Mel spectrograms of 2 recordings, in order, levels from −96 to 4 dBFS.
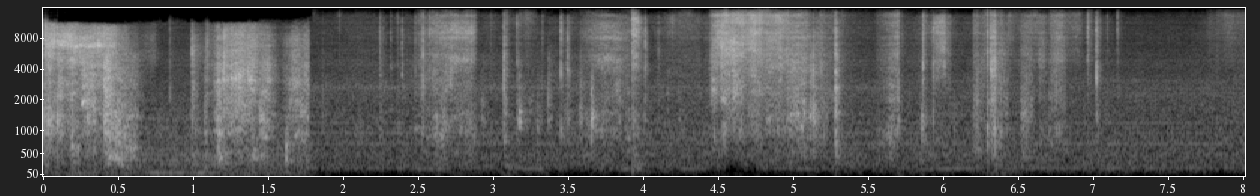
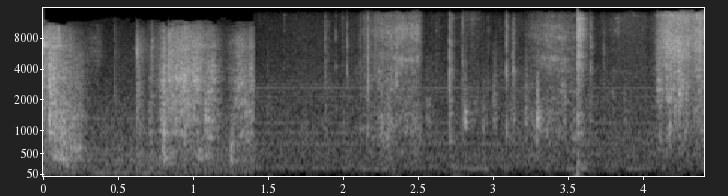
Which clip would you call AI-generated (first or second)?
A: first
